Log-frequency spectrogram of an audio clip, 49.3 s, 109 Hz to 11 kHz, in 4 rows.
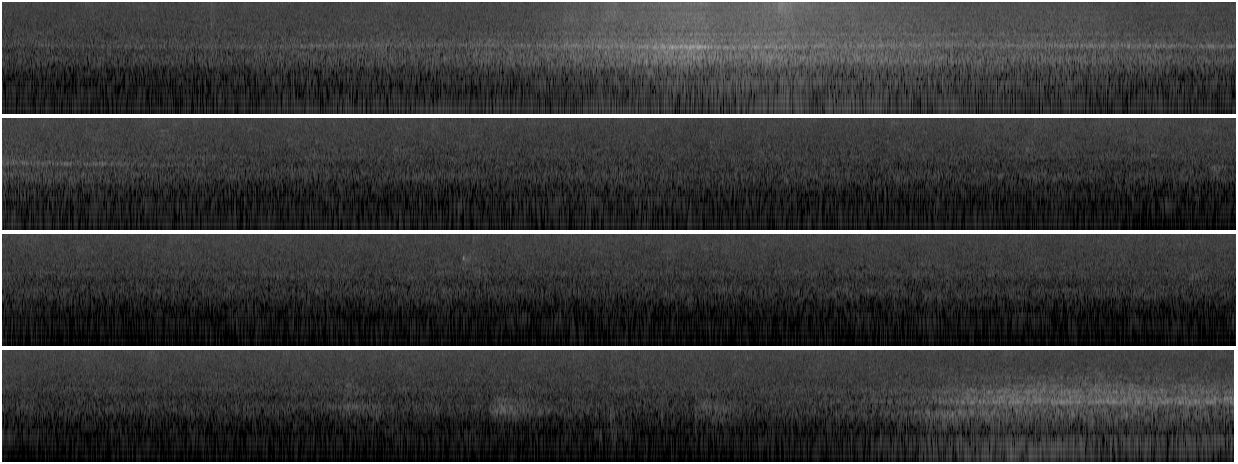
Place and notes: Ln., Sec., Zhongyang N. Rd., Beitou Dist - Late at night
Late at night, Mew, Household washing machine next door sound, Traffic Sound, Zoom H6 M/S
